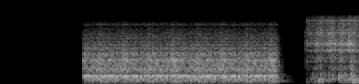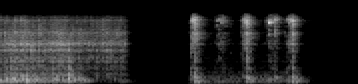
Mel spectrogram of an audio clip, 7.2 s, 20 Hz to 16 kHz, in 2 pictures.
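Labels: At 0.82 seconds, an engine idles. Then at 3.03 seconds, crackling can be heard. After that, at 5.47 seconds, the sound of scissors is audible.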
